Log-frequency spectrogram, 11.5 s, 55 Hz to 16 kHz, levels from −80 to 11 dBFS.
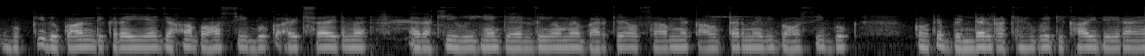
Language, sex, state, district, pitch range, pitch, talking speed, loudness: Hindi, male, Chhattisgarh, Rajnandgaon, 135-140 Hz, 135 Hz, 190 wpm, -33 LUFS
